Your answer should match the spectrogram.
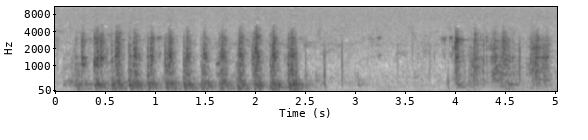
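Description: Rapid, loud knocking on a jail door at the top of some steps: a fast run of about a dozen hard raps, a few scattered thuds, then another burst of quick knocks. No one speaks.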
